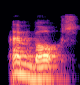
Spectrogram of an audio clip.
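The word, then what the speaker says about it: mpox: like uh it's m it sounds like box or rhymes with box right so I'm not going to say it uh which some people are saying um this actually this box Mbox is a side effects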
